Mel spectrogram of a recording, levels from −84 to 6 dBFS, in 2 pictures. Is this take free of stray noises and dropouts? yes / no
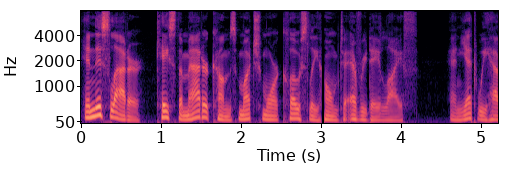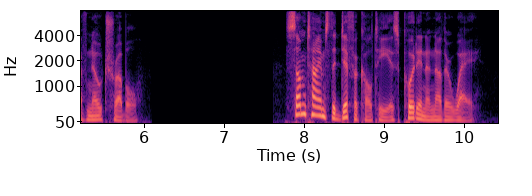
no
